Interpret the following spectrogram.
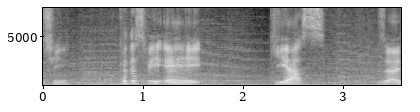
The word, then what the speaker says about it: Geass: Could this be a Gias?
